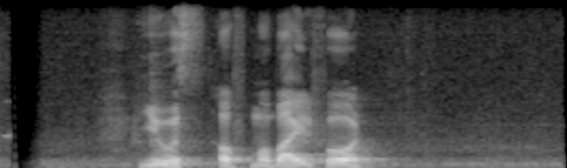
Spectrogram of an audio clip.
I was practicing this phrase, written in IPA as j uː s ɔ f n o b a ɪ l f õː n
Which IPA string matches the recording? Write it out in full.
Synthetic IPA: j uː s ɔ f m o b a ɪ l f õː n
